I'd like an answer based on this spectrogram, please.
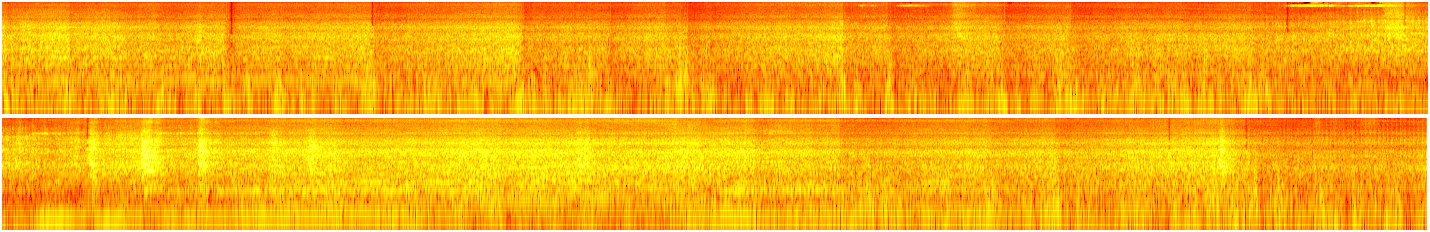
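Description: Heavy dump truck driving along a highway, its engine running steadily under road and wind noise, heard from a camera mounted outside above the cab. A couple of short, sharp knocks come about halfway through.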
